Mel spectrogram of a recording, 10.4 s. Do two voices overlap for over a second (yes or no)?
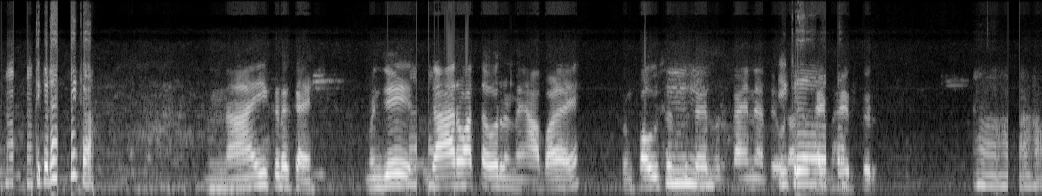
no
